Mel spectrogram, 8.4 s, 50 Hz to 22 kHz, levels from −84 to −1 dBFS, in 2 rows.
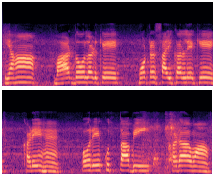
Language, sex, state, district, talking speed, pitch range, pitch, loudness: Hindi, female, Haryana, Jhajjar, 100 wpm, 220-235 Hz, 230 Hz, -15 LUFS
